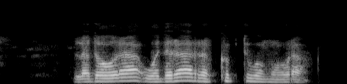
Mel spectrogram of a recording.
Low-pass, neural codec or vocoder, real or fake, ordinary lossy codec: 7.2 kHz; codec, 16 kHz, 4 kbps, FreqCodec, smaller model; fake; AAC, 32 kbps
